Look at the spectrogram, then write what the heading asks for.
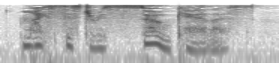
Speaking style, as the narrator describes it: whispered Margaret

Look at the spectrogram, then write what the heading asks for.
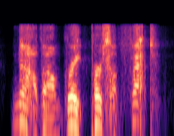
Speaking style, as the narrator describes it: cried Little John

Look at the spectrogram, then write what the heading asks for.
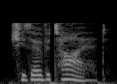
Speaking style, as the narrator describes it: Margaret whispered

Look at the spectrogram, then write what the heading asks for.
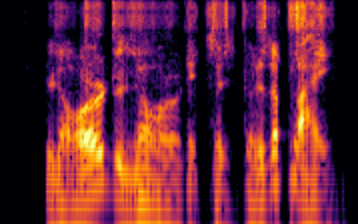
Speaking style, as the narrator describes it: chuckled the attentive Keat

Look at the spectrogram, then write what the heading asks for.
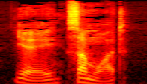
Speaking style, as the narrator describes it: answered dryly

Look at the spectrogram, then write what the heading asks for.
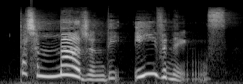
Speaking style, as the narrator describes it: exclaimed her aunt

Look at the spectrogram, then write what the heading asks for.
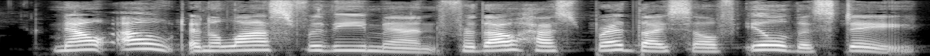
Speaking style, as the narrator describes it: cried the beggar

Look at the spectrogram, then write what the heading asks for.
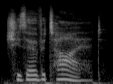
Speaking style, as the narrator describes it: Margaret whispered

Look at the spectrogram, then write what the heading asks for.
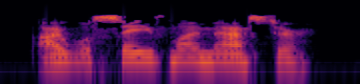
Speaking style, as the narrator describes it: he cried, his eyes blazing maniacally

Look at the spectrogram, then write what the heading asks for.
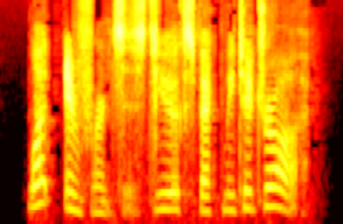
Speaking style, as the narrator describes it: he said sharply

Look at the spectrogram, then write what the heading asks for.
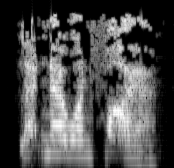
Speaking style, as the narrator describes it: shouted Brown

